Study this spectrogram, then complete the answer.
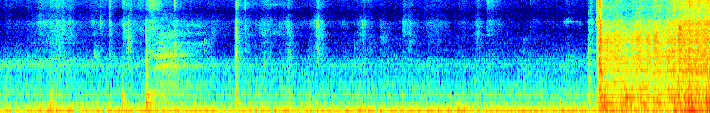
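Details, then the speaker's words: Checker Marathon's six-cylinder, first start after jump-start on a weak battery: settles into a fairly even, smooth idle with no lifter tick or knock and instant oil pressure, though it burns oil; sounds healthy overall. "Oh my God, that was smooth as butter. Oh, that runs pretty good."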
